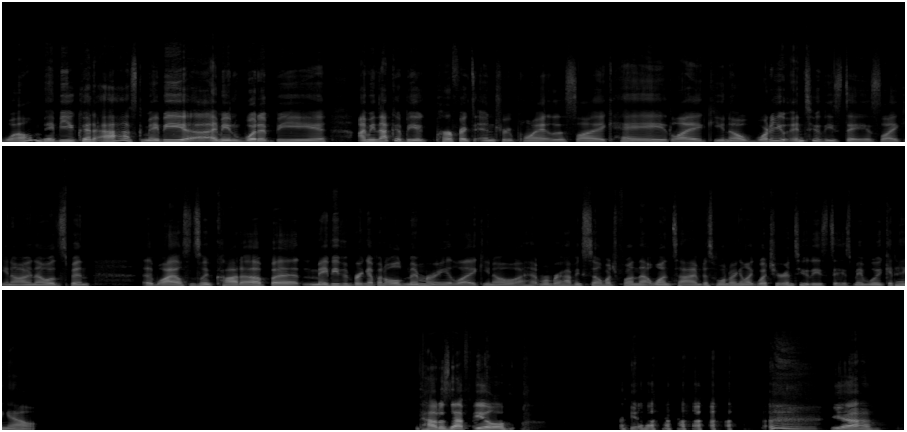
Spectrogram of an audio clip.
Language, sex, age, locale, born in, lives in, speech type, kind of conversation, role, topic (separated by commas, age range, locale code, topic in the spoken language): English, female, 35-39, en-US, United States, United States, conversation, advice, advisor, How do I rebuild trust with a reconnected friend?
